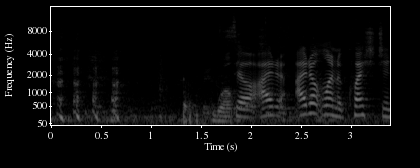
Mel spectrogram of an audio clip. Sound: chuckling

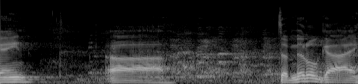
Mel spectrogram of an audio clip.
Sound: laughter

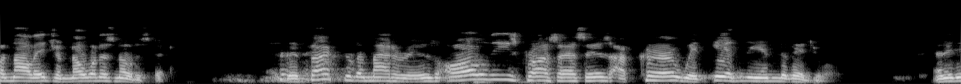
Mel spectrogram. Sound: laugh

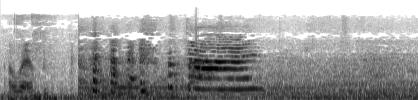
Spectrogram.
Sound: giggles

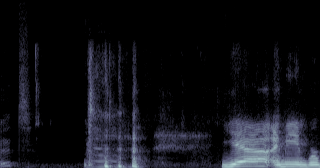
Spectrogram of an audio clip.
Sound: laughs

